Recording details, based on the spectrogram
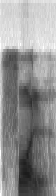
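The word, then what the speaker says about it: voll: for pronunciation purposes that I will replace the fau at the start with an f and this is how it will be pronounced as fall which means full fall.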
